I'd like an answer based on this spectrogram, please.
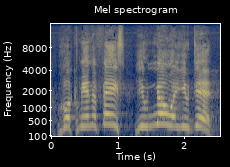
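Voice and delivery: high, loud mock scolding of the little dog. Pastor scolding his dog Nala over the sandwich, mock stern. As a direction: wag a finger and scold the dog, hammed up. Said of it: "and I go".

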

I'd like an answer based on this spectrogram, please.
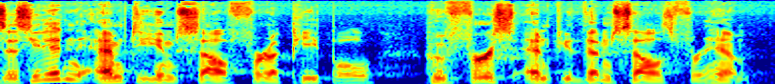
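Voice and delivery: usual speaking voice

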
